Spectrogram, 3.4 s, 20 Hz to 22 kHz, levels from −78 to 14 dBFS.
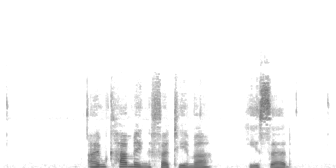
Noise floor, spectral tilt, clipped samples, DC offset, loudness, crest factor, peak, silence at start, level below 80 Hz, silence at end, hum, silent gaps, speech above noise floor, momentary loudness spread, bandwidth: -74 dBFS; -3.5 dB/octave; under 0.1%; under 0.1%; -29 LUFS; 20 dB; -12 dBFS; 0.85 s; -74 dBFS; 0.45 s; none; none; 45 dB; 10 LU; 14.5 kHz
